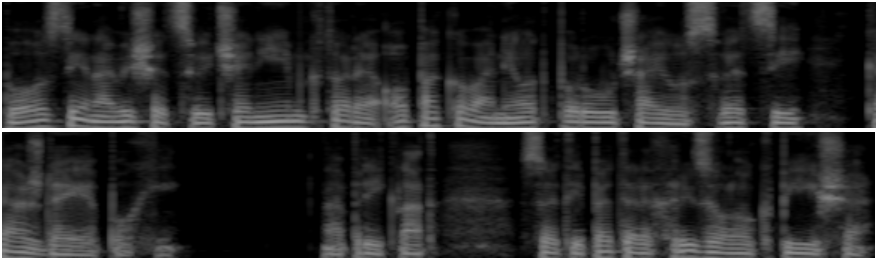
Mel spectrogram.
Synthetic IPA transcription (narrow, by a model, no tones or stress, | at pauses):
pʊɔzd̪jɛnaʋiʃɛt͡sʋit͡ʃɛɲiːmkt̪ɔɾɛːʔɔpakɔʋaɲɛɔt̪pɔɾuːt͡ʃajuːsʋɛt͡si | kaʒd̪ɛjɛpɔxi | napɾiːklat̪sʋɛt̪iːpɛt̪ɛɾxɾizɔlɔkpiːʃɛ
